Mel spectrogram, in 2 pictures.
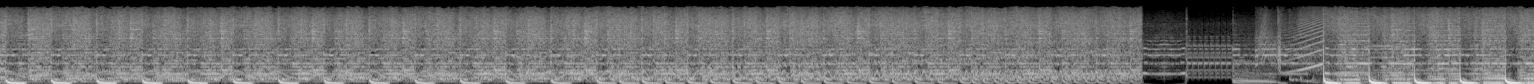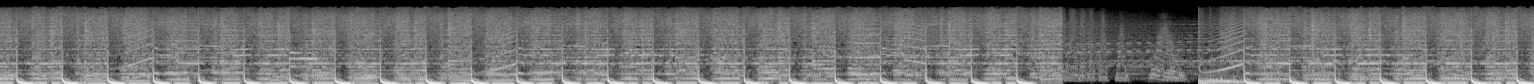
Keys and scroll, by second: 0.8 ctrl+t.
